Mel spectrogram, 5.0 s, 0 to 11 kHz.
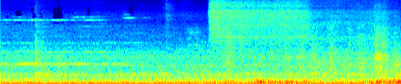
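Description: JR 117 series (300 subseries) electric train standing at a platform, its equipment giving a steady low rumble and hum. About two and a half seconds in, compressed air hisses out loudly for over a second.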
